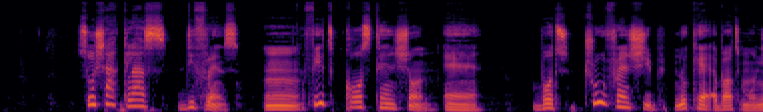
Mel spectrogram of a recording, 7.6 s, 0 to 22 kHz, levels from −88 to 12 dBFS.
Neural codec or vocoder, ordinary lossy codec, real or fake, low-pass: vocoder, 48 kHz, 128 mel bands, Vocos; none; fake; none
